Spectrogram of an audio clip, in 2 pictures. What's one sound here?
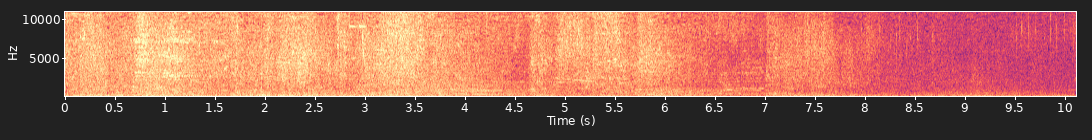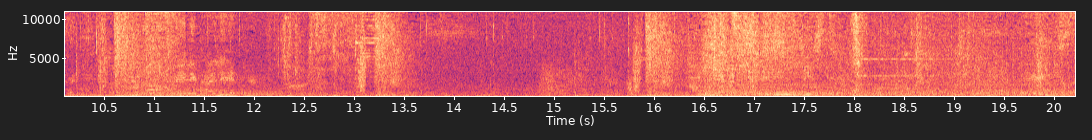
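Video game spells and hits crackle and boom.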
